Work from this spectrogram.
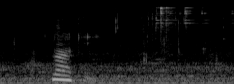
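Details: A 10-year-old Peke-Pom learning to 'speak' gives one brief, whiny yelp that slides slightly downward in pitch, answering a command to speak.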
